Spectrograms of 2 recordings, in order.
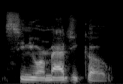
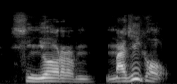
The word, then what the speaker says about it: Signor Magico: And it's the same thing with Power Man and Iron Fist when Sanford and I created Signor Magico, which of course I'm not even pronouncing it properly. It's Signor Magico.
